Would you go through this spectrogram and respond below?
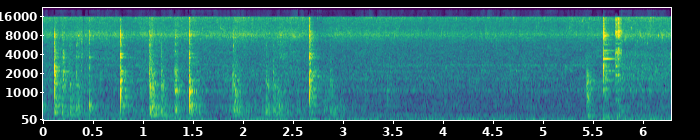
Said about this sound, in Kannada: ಫ್ರೈ ಮಾಡ್ಕೊತಾ ಇದ್ದೀವಿ ಎಣ್ಣೆಲಿ ಈರುಳ್ಳಿನ.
